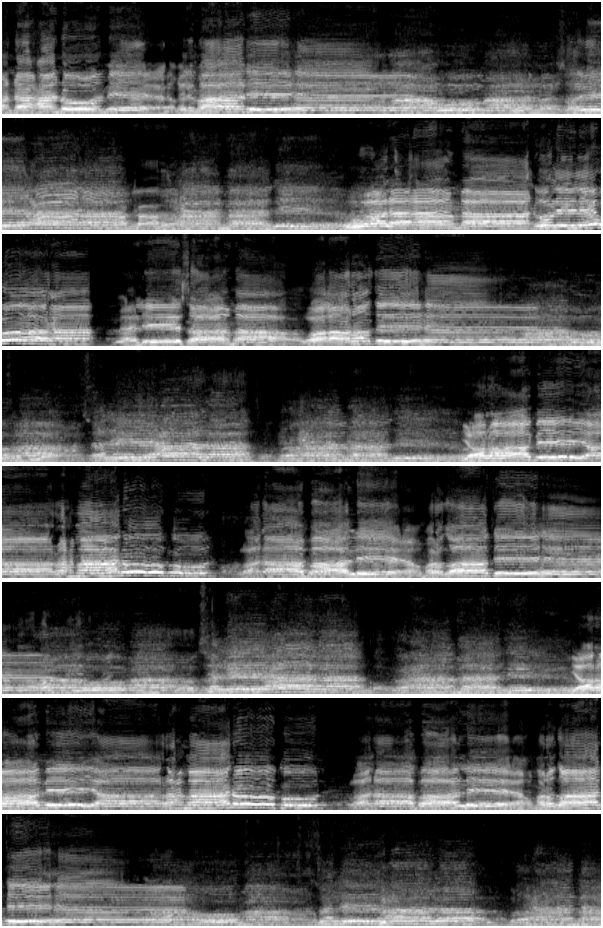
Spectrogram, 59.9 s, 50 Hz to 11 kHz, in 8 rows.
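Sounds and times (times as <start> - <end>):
men chanting a devotional song: 0.0 - 59.9.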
